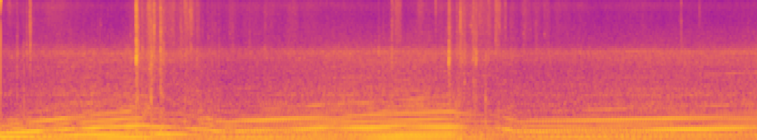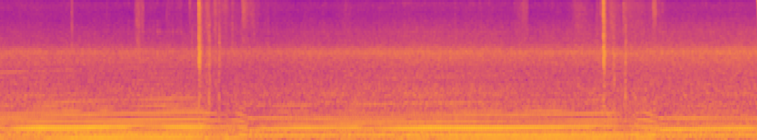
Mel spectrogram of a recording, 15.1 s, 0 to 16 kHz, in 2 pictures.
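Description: MINI Cooper John Cooper Works 2.0-litre turbocharged four-cylinder engine, heard from inside the cabin, accelerating through the gears of its manual gearbox. The revs climb and drop at each of four upshifts, and each climb is slower than the last as the gears get taller.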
